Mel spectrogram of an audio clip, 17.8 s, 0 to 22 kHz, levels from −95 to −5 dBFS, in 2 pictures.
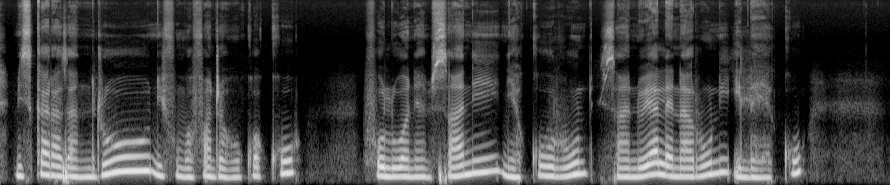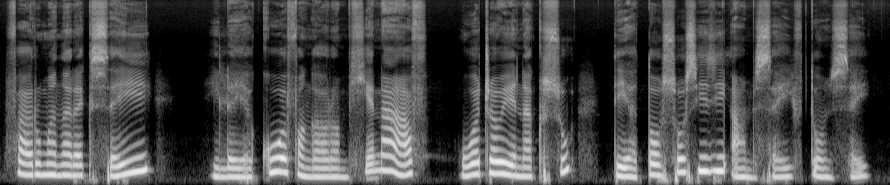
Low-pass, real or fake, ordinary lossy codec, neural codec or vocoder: none; real; none; none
